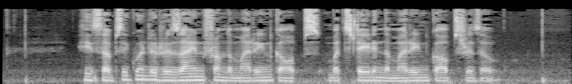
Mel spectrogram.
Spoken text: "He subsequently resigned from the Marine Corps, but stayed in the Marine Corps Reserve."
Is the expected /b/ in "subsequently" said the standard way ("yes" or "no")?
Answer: yes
